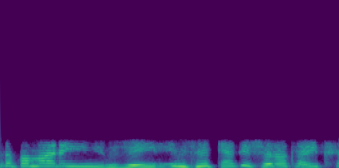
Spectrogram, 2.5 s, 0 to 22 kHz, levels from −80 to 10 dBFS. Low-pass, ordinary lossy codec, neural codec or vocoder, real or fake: 3.6 kHz; Opus, 24 kbps; codec, 16 kHz, 0.5 kbps, X-Codec, HuBERT features, trained on general audio; fake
